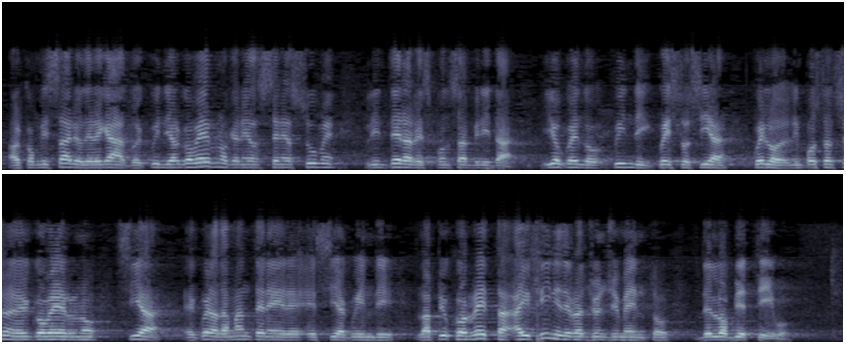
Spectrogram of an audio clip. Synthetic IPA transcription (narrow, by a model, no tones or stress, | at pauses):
a̰lkomːisːaːɾjod̪eleɡaːt̪ʊekːwind̪ialɡovɛrnʊkensenɪasːuːmɪ | lint̪ɛːɾaresponsabilit̪a̰ | iːokɾɛnd̪okwind̪ikwest̪ʊsiːakwelːolimpost̪at̪sjoːnɪd̪elɡovɛrnʊ | siːa | kwelːad̪amːant̪enɛːɾeesːiːakwind̪ilapjukːorːɛt̪ːaʔajfiːnid̪ɪrad͡ʒːund͡ʒiment̪ʊ | d̪elːobːjet̪ːiːvʊ̰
